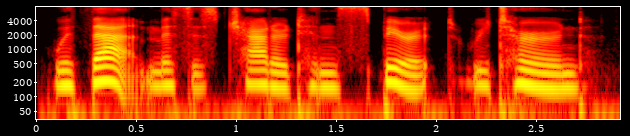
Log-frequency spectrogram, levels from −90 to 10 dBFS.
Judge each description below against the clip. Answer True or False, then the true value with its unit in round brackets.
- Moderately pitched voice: True (170 Hz)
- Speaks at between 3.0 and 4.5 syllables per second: True (4.3 syllables/s)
